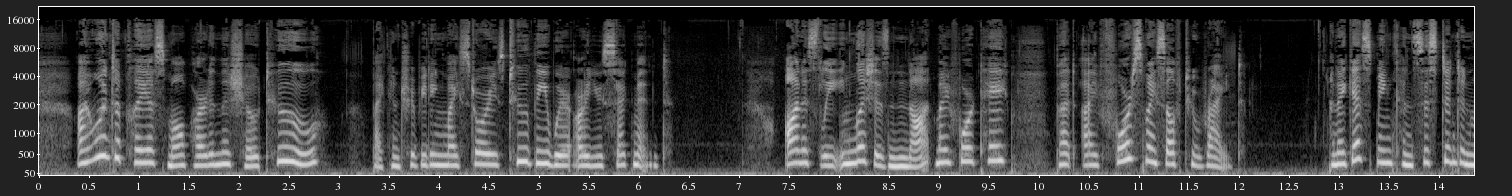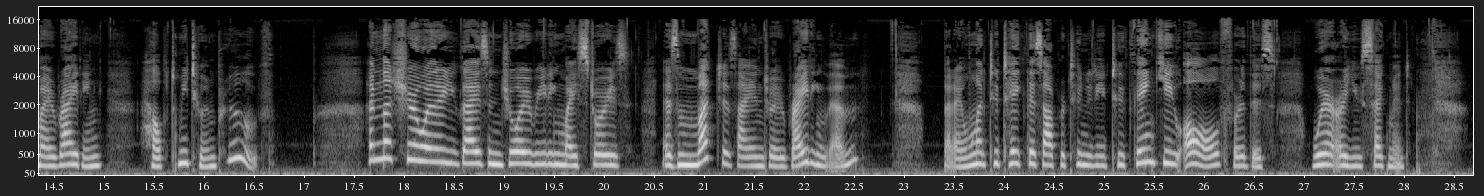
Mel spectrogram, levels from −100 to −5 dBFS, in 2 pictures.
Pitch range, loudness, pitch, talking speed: 230-290 Hz, -26 LUFS, 255 Hz, 165 wpm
